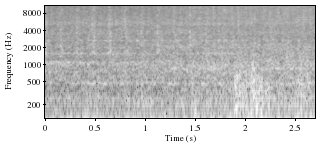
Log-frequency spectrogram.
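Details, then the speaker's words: 1964 Mercury Park Lane Breezeway V8, started from completely cold, idling with a hissy, fast ticking puff over it; exhaust manifold leaks, probably one on each side. "one thing still got to do there's still those exhaust leaks no good think there's one on each side actually"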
